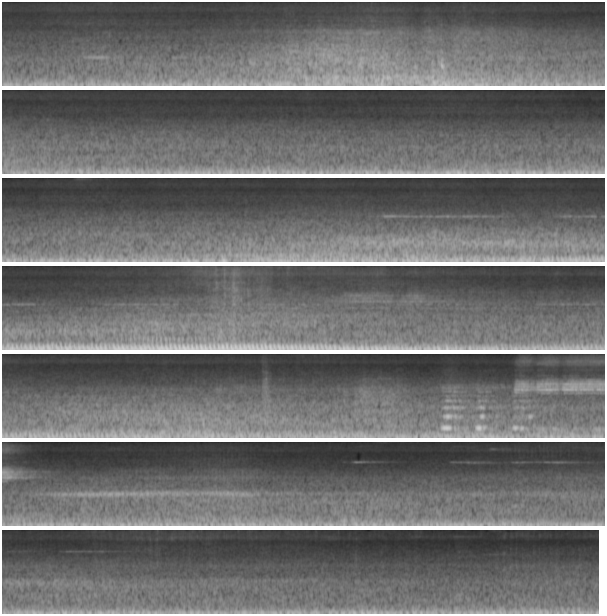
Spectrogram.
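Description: City street traffic of motorbikes and cars passing close by, with one vehicle louder as it goes past in the middle. A vehicle horn honks twice in quick succession about two-thirds of the way through.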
